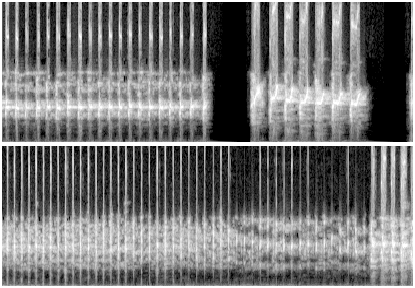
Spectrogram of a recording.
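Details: Rapid, harsh, high chattering of a lovebird, a continuous stream of quick shrill notes with slight rises and falls in pitch, interrupted by two short silent cuts.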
